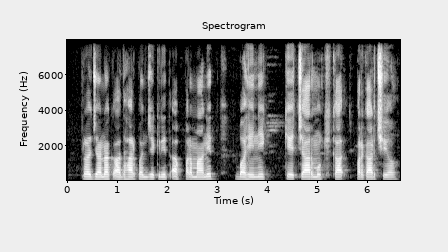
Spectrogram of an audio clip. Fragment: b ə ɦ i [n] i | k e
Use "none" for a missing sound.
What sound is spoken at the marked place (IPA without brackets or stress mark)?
n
